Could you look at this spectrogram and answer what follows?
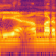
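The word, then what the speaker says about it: عمرو: इसलिए, अरब लोग 'अम्र' में 'रा' के बाद 'वाव' लगाते थे ताकि इसे 'उमर' से अलग किया जा सके। इस 'वाव' का उच्चारण नहीं किया जाता है। इसका अर्थ केवल यह दर्शाना है कि यह 'उमर' नहीं बल्कि 'अम्र' है।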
